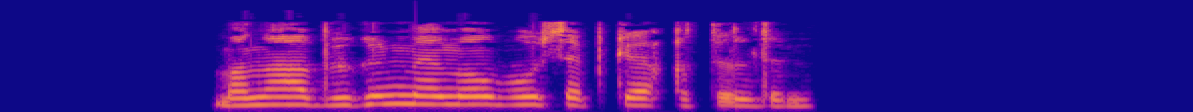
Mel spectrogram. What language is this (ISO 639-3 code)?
uig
